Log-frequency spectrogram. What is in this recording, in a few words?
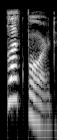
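"blackboard", American English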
